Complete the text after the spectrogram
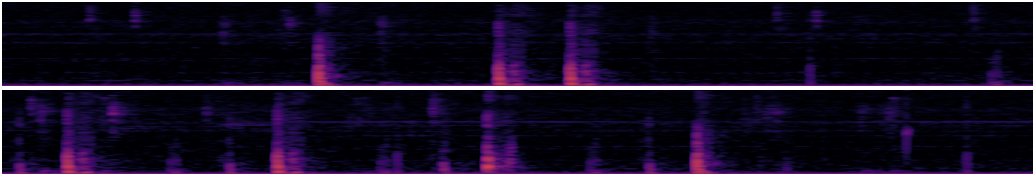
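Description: A pickaxe knocks sharply against stone, breaking blocks.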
